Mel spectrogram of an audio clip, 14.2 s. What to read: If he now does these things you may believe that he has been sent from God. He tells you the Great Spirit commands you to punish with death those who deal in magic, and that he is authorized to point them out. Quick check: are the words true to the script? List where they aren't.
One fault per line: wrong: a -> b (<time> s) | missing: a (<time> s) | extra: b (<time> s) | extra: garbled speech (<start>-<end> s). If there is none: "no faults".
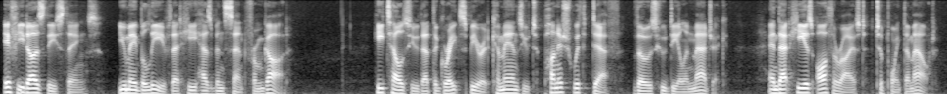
missing: now (0.4 s)
extra: that (6.3 s)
